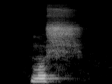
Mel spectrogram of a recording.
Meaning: cat
- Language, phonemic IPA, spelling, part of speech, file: Moroccan Arabic, /muʃː/, مش, noun, LL-Q56426 (ary)-مش.wav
